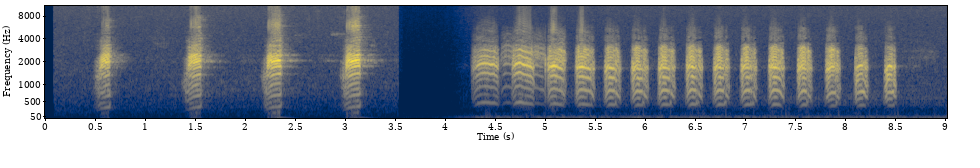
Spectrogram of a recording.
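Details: Duck giving four loud, separate harsh quacks spaced under a second apart, then after a pause a rapid even series of about fourteen shorter nasal quacks, slowly fading.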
